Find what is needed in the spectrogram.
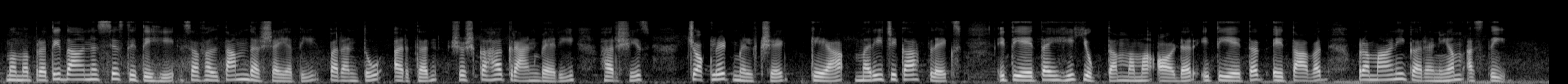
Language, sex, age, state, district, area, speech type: Sanskrit, female, 18-30, Maharashtra, Thane, urban, read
